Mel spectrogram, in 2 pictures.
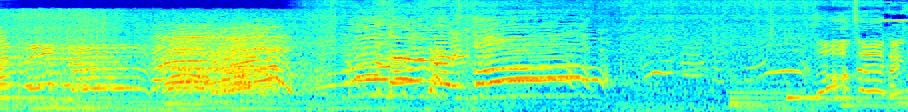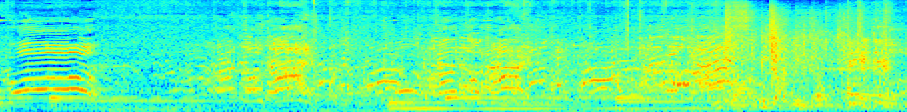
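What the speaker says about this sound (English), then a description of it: "The cheering seemed endless" A crowd gathered in the evening outside the Apple Daily newspaper building in Hong Kong cheers and shouts without letup, a dense wash of voices and chatter that stays loud for the whole stretch.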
